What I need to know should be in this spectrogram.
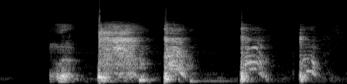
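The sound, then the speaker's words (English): Loud coughing fit after taking a puff of smoke: five harsh, separate bursts spaced about half a second apart, with a brief low rasp after the third, no talk. “That's a loud cough, man.”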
